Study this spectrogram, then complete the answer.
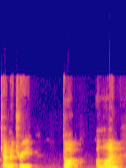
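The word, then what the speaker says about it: Cabinetry.online: for that one is we pronounce it with a DOT because that's the domain so if you go on to your web address URL and you write Cabinetry Dot online you will land on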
